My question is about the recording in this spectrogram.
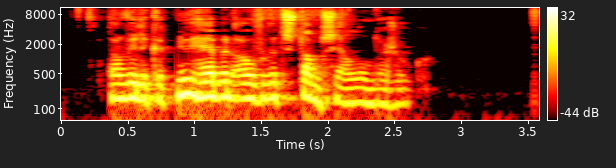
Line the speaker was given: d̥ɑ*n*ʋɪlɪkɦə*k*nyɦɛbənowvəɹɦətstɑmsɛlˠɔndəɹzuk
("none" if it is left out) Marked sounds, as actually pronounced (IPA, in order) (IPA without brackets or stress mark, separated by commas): n, t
